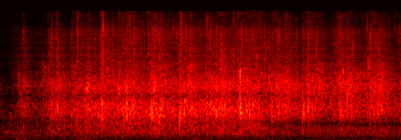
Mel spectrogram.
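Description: An audience applauding, many hands clapping together. It rises from silence over the first half second and then holds steady.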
